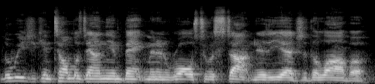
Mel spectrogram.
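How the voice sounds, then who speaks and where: A man's voice: medium pitch, fairly even intonation, quick pace. A man reading scripted scene directions as the narrator of a podcast audio play.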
